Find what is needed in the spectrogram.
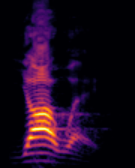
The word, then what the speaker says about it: Yahweh: That's what we think that the name of God was pronounced like, is what we would pronounce as Yahweh, which is the Hebrew verb to be.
